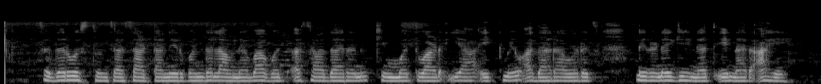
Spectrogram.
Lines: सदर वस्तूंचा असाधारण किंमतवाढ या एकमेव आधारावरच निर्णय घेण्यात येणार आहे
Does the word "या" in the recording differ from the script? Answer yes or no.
no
